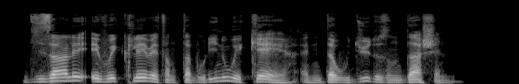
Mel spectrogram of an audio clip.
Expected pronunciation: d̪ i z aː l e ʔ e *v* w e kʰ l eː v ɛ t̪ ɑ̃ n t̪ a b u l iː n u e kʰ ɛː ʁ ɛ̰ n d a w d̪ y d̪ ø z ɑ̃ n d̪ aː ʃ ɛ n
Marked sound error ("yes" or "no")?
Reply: no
